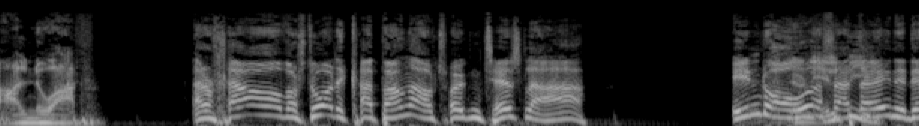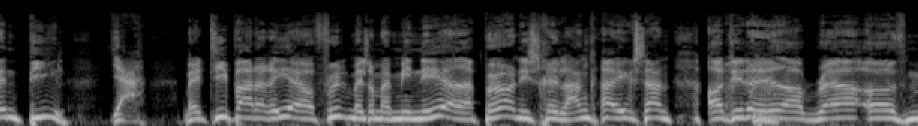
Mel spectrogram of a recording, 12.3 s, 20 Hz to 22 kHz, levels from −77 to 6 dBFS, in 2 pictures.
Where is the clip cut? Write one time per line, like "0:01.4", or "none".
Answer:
0:08.6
